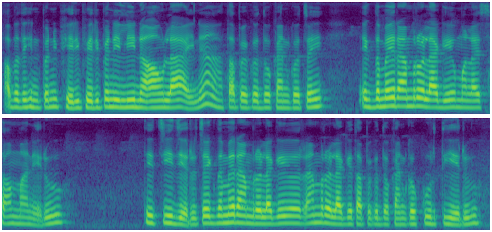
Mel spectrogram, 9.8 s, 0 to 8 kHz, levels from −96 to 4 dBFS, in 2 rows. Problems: background sounds at intervals, background conversations at intervals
